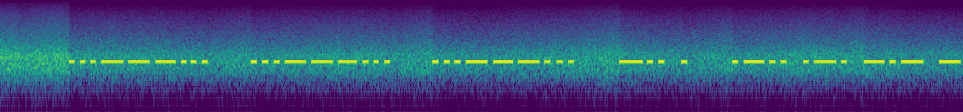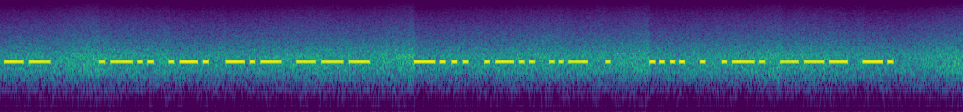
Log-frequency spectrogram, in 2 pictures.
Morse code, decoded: <SOS> <SOS> <SOS> DE LRKO LRKO BLUE HERON

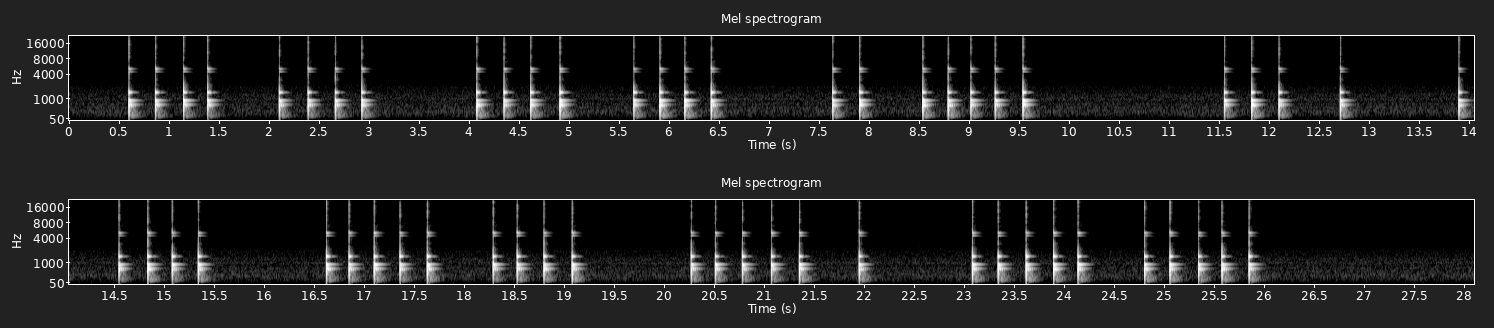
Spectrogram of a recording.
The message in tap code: TTJ LDYVZ

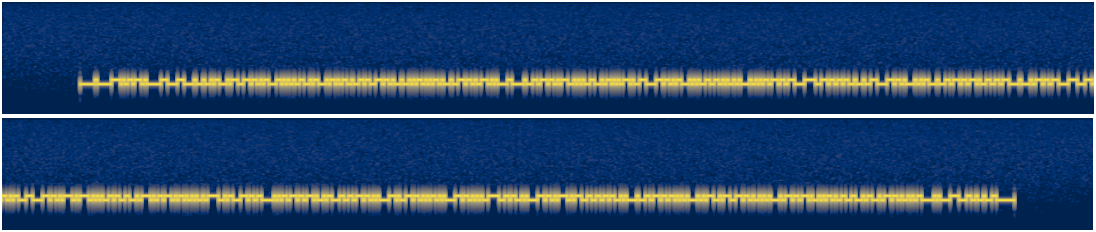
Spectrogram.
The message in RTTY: MMQBZ BRWBDPL QSSQ AXVU ZYCRHM BYIFKS MT LQM KBU HIMK MO BM EEYLC DFTB VS HBI XH SX YTLX EZILXU RKZZ JK HSWCC JVXOPU

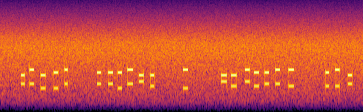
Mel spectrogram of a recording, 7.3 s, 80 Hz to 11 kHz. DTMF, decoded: 79129 8829*4 3 *4#5896 567

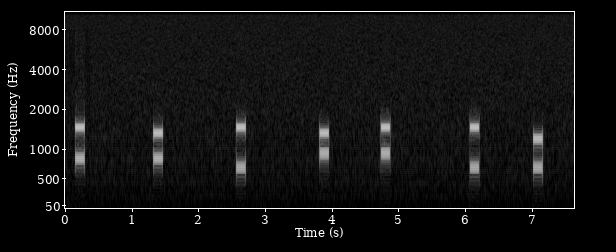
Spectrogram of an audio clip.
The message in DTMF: 9 8 3 0 # 3 1

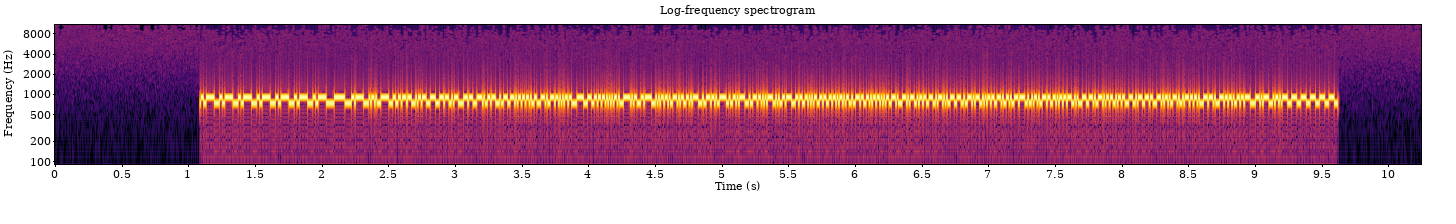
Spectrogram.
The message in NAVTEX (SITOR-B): ZCZC SB93 GALE WARNING 177. NW 9 TO 10

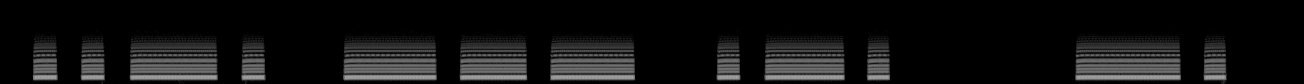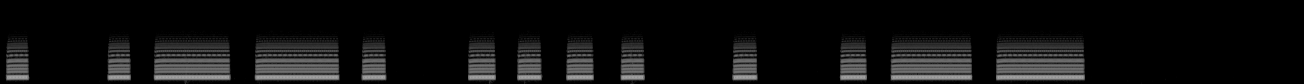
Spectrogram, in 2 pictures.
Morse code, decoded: FOR NEPHEW

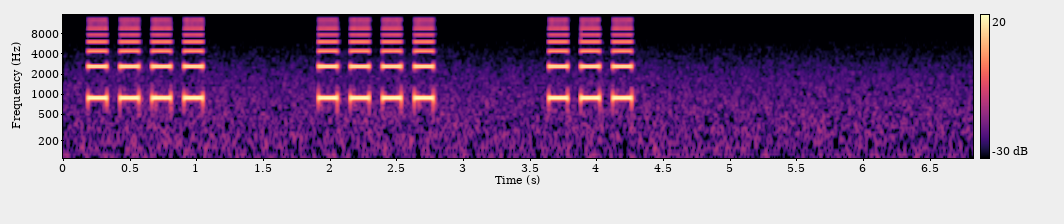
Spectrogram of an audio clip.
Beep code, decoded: 4-4-3

